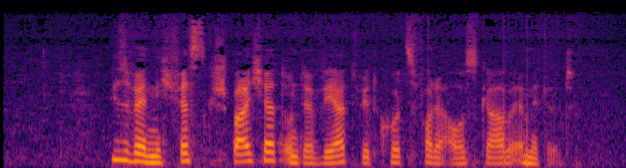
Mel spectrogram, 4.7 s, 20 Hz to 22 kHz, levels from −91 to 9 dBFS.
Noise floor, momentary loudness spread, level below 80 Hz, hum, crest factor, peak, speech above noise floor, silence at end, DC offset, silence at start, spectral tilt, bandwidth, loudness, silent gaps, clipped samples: -51 dBFS; 11 LU; -58 dBFS; none; 18 dB; -2 dBFS; 31 dB; 0.4 s; under 0.1%; 0.85 s; -5.5 dB/octave; 16.5 kHz; -21 LUFS; none; under 0.1%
